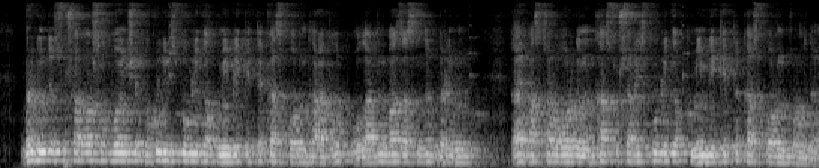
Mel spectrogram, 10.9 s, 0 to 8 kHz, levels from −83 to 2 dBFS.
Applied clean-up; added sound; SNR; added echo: neural separator model SepFormer DNS4.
